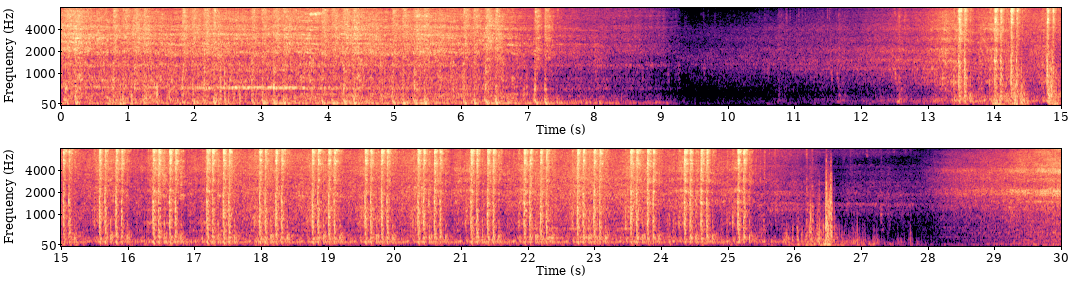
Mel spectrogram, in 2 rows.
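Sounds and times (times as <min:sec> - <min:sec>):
train rumble: 0:00.0 - 0:09.4, 0:10.6 - 0:30.0
train wheels clacking over rail joints: 0:12.4 - 0:25.6.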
